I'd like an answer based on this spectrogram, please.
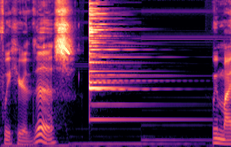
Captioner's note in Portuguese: Ruído de metal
